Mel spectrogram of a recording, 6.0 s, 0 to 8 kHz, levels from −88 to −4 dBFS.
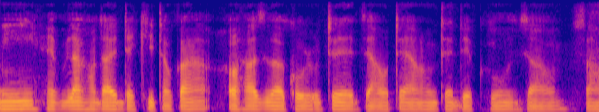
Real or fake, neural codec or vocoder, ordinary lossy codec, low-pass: fake; codec, 16 kHz, 1.1 kbps, Voila-Tokenizer; none; 7.2 kHz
